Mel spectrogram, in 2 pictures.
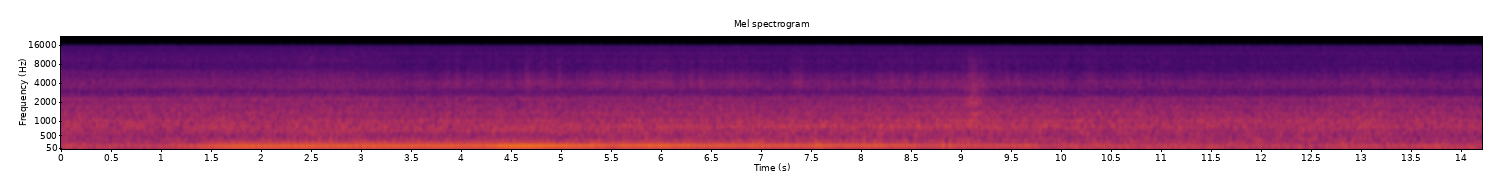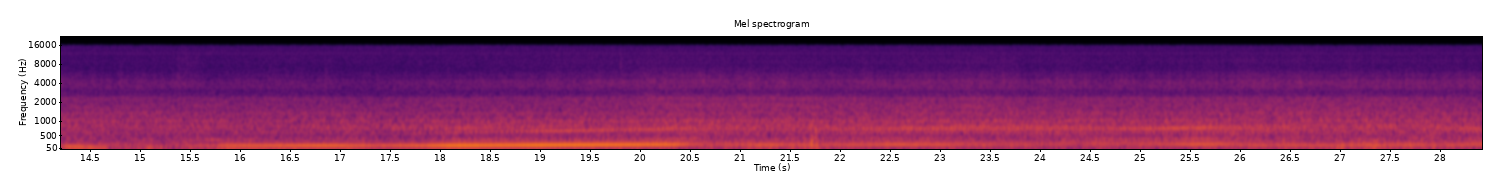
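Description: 2016 Chevrolet Corvette Z51's 6.2-litre V8 running at low revs under light load with a steady engine note over road noise. About halfway through, the revs dip briefly and jump as it shifts down from fourth to third. The note then rises as the car pulls in third and settles at a steadier, higher pitch.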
